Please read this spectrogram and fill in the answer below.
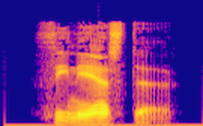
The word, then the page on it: cineasta: espagnol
